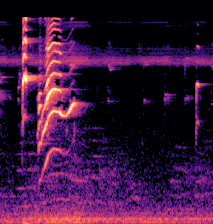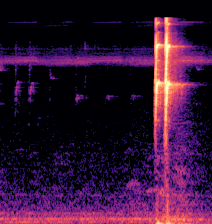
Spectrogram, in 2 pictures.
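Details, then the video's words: Sooty-headed bulbul singing to lure other birds into singing: a quick, bubbly run of wavering and descending whistled notes lasting under a second, then a long silence before a sharp, bright double burst of notes near the end. "KICAU CUCAK RAWIS PANCING BURUNG LAIN BERBUNYI"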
